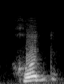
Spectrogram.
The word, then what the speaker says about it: خود: نون ذوالنورین اور النوم۔ فارسی میں چند الفاظ ایسے ہیں کہ ان میں حرف واو ساقط ہوتا ہے، یعنی تلفظ میں ظاہر نہیں کیا جاتا، اسے واو معدولہ کہتے ہیں، مگر یہ واو ہمیشہ خے کے بعد آتی ہے۔ یہ الفاظ بہت کم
